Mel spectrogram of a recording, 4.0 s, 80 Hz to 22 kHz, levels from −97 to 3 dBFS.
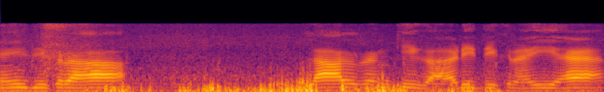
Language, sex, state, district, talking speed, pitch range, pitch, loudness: Hindi, male, Madhya Pradesh, Katni, 150 wpm, 135-145 Hz, 140 Hz, -17 LUFS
